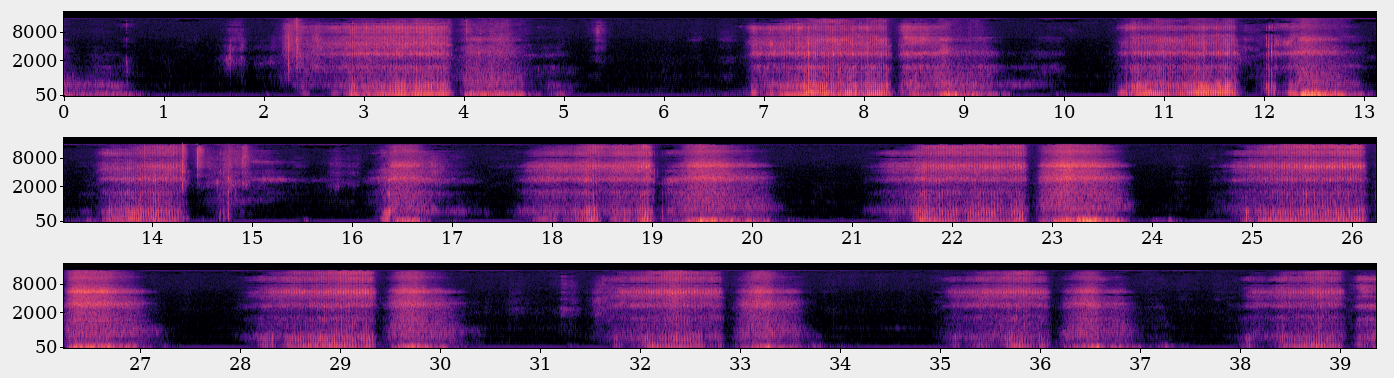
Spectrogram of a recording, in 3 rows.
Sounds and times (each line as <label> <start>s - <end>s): dog snoring 2.4s - 5.1s
dog snoring 6.7s - 9.8s
dog snoring 10.5s - 14.8s
dog snoring 16.2s - 20.3s
dog snoring 21.2s - 23.8s
dog snoring 24.7s - 27.2s
dog snoring 28.0s - 30.3s
dog snoring 31.6s - 33.7s
dog snoring 35.0s - 37.0s
dog snoring 38.0s - 39.3s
